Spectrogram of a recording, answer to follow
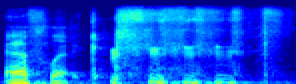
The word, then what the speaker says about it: Affleck: No, his name is Affleck.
